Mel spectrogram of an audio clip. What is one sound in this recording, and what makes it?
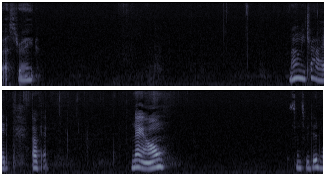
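A young woman talks calmly and close to a microphone, in short bursts.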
